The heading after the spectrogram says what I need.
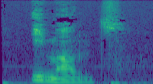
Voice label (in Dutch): "iemand", Dutch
